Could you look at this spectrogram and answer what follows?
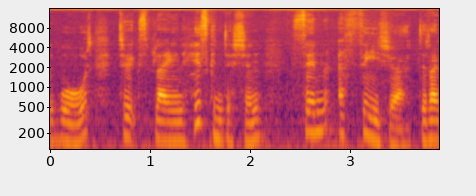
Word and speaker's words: synesthesia: dr dr jamie ward to explain his condition sin aesthesia did i pronounce that question that's correct synesthesia synesthesia okay so we've never heard of this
